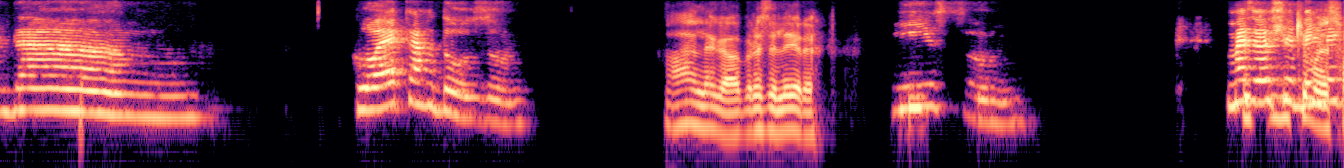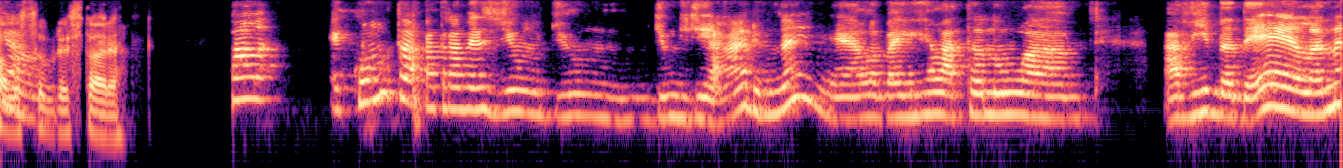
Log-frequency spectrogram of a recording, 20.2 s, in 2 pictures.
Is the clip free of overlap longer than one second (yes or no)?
no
